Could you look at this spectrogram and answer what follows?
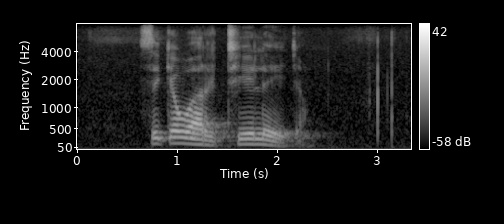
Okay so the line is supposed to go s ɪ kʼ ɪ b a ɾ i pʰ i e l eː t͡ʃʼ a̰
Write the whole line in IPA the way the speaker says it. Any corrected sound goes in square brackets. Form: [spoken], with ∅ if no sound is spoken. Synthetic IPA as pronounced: s ɪ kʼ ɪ [w] a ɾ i [tʰ] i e l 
